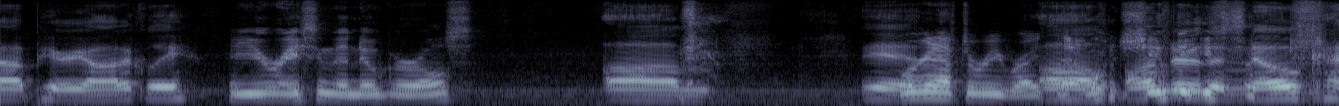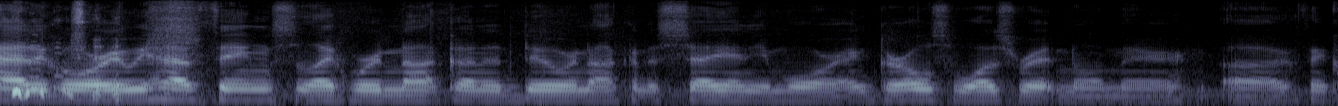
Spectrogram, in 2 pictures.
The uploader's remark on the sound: The 4th of July Special we recorded at the beach during fireworks.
